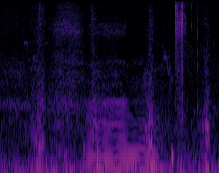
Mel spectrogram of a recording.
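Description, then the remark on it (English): A horse's hooves clop at a steady walking pace as it warms up during a Saturday riding lesson at a horse farm, a few soft thuds on a dirt surface, with a voice speaking over the footfalls. “I'm at the horse farm. Today is Saturday. The girls take horse riding lessons every Saturday.”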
